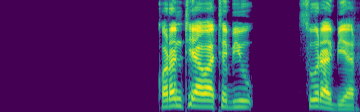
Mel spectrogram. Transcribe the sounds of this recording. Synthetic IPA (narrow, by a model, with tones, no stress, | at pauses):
kʷɐ˦ɽɐ˦nti˦jaː˦˨waː˦ta˦bɪ˦ju˦ | suː˦ɽaː˨bɪ˨jɐ˦r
